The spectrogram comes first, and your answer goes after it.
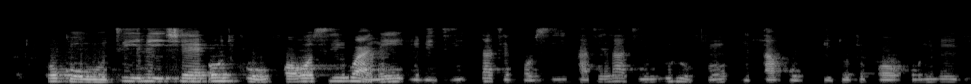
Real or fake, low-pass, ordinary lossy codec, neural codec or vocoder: real; 5.4 kHz; none; none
